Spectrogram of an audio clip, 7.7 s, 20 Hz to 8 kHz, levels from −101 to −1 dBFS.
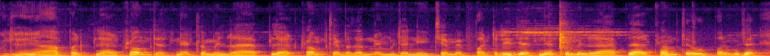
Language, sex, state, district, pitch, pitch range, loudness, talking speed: Hindi, male, Maharashtra, Mumbai Suburban, 135 Hz, 135-140 Hz, -17 LUFS, 210 wpm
